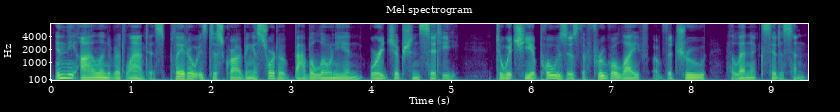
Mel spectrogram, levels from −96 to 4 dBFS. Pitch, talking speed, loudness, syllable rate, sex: 90 Hz, 170 wpm, -20 LUFS, 5.5 syllables/s, male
